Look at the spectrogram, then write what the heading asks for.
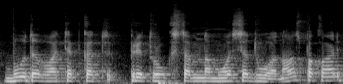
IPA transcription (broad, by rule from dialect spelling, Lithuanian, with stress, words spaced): ˈbuːdɐʋoː ˈtʲɛp kɐt pʲrʲɪˈtruːkstɐm nɐˈmuɔsʲɛ ˈduɔnoːs pɐˈkoːlʲ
